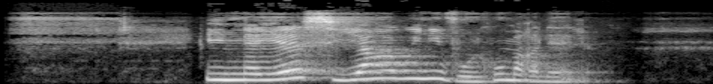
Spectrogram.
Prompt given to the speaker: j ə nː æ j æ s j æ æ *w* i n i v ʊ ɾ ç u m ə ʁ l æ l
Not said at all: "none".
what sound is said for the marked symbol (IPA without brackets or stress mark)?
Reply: w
